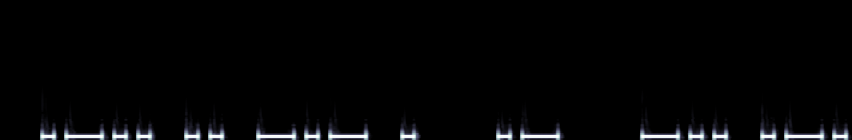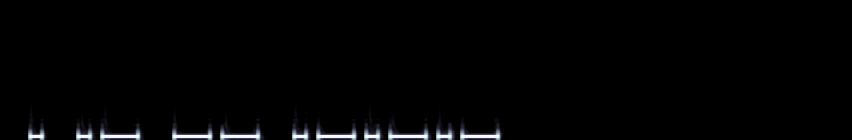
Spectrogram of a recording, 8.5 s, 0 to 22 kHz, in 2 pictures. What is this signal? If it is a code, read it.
Morse code, heard as a keyed tone, about 20 wpm, 700 Hz. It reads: LIKE A DREAM.
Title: Sentences from Top 1500 Words 20wpm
